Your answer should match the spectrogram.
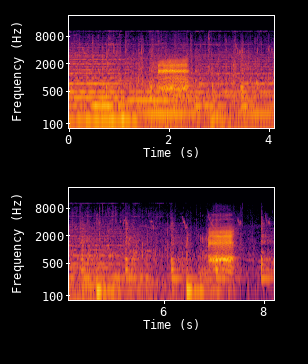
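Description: Sheep bleating twice, once about two seconds in and again, louder, near the end, over sustained background music.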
